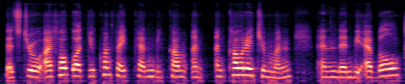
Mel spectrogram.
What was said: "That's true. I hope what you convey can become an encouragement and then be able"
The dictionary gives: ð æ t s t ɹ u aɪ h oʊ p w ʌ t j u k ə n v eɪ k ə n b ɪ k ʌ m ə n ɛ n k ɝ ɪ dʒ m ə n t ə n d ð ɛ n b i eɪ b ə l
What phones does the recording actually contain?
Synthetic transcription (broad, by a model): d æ t s t ɹ u aɪ h oʊ p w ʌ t j u k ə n f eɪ k ə n b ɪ k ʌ m ə n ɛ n k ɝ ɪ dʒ m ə n t ə n d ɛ n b i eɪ b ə l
